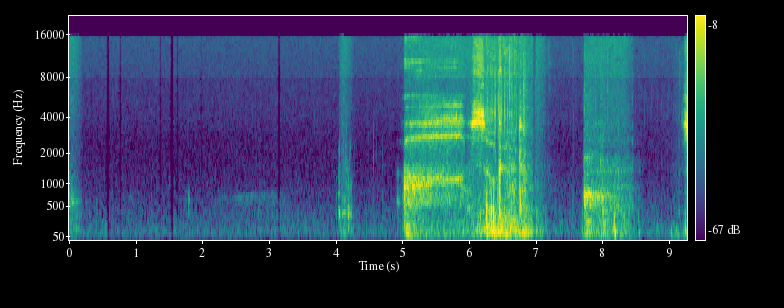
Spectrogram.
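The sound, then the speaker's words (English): After a few seconds of near silence, slurping sips from a drink come in two breathy bursts, loud and airy, with a short pause between them. “It's called the simultaneous sip, and wow, your day's already looking up.”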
